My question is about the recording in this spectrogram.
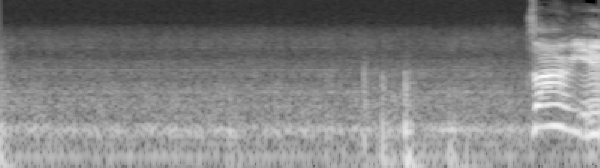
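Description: A steady low hum, with a couple of faint knocks a little past halfway, then a man's voice starting near the end.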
